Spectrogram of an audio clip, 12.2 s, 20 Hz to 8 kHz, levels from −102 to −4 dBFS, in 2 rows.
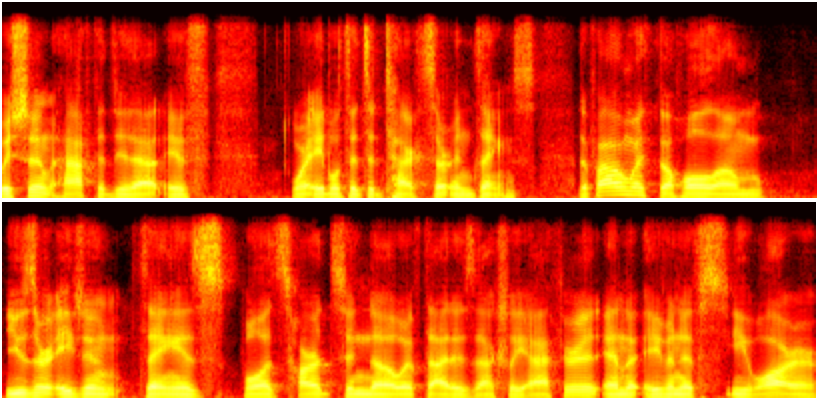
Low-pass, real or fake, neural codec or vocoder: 7.2 kHz; fake; codec, 24 kHz, 0.9 kbps, WavTokenizer, small release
